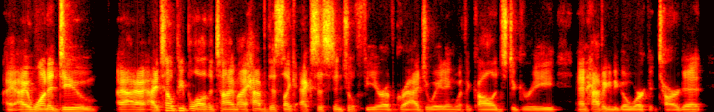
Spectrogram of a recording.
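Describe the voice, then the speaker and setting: A man's voice: medium pitch, flat delivery, quick pace, hardly any pauses, a bit bright. A man in his early twenties hosting a podcast in a casual, informal, rambling way. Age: early 20s. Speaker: podcast host.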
